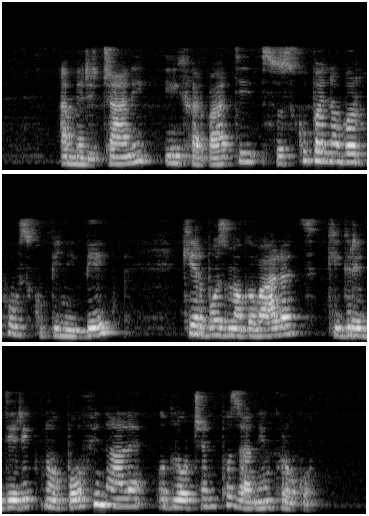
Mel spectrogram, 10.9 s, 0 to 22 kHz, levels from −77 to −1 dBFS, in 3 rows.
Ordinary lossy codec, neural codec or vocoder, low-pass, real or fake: none; none; 7.2 kHz; real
